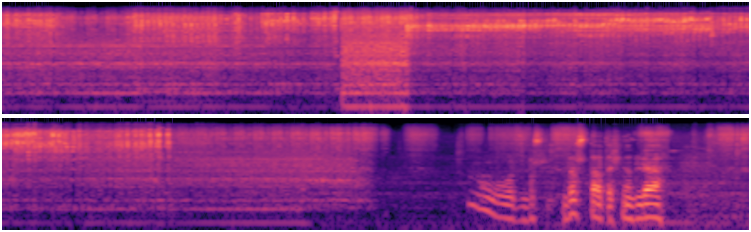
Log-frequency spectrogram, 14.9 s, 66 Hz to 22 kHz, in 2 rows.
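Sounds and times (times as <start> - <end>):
lathe motor hum: 0.0 - 11.2
scraper cutting wood on lathe: 0.0 - 11.3.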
